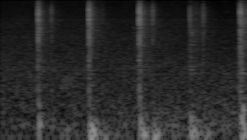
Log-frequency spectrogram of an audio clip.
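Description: Pulsair mixing system firing compressed-air pulses into a vat of fermenting grape must: a sharp pop with a low thud, repeating about twice a second.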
